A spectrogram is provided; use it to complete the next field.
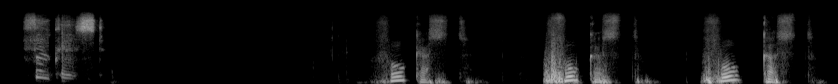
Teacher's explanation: Again, we have two syllables here. It's a short adjective. And the stress is on the first syllable.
